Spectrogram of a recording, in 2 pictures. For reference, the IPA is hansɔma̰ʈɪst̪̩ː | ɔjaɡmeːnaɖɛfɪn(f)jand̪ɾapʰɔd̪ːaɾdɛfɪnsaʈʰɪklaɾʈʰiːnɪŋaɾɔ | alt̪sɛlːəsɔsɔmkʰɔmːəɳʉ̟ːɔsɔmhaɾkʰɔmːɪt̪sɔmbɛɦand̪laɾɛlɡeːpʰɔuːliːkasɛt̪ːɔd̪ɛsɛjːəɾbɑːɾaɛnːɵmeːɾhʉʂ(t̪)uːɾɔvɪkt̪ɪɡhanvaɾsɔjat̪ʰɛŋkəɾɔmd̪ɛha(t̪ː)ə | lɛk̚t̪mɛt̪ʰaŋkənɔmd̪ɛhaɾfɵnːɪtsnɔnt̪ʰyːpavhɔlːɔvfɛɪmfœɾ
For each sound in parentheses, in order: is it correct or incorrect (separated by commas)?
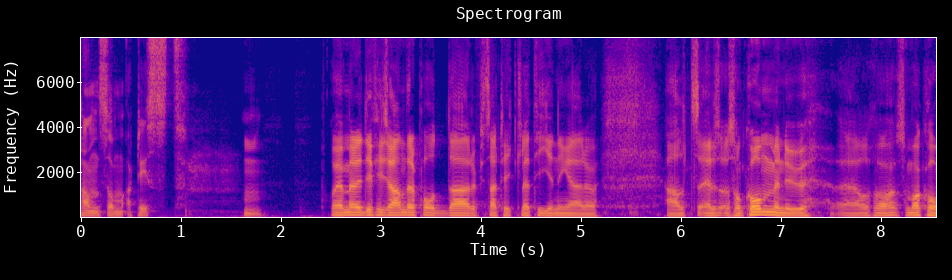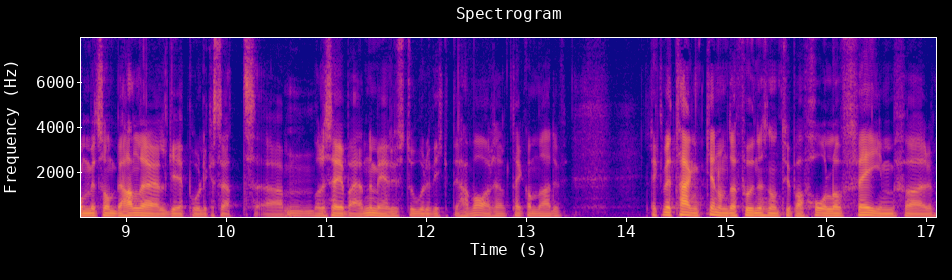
incorrect, correct, incorrect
